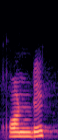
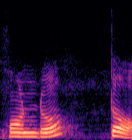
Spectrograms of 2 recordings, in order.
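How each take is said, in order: First: The name runs together as one merged word. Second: The name is said as two separate parts. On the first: The speaker calls it wrong. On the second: The speaker calls it right.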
